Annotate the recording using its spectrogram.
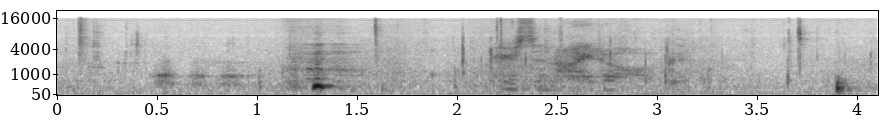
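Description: Hushed whispering voices in short breathy phrases, with a couple of sharp clicks near the end.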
